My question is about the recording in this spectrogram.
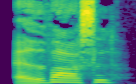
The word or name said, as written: ADVARSLEN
